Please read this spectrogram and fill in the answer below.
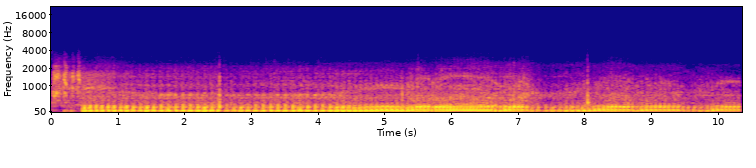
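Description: Motorcycle engine starting at the very beginning, then running with a steady pulsing beat. It is revved up, louder around the middle, while the rear tyre spins on packed snow, then eases briefly and picks up again.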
